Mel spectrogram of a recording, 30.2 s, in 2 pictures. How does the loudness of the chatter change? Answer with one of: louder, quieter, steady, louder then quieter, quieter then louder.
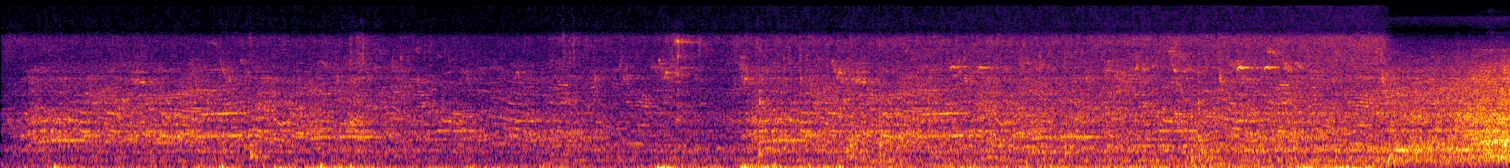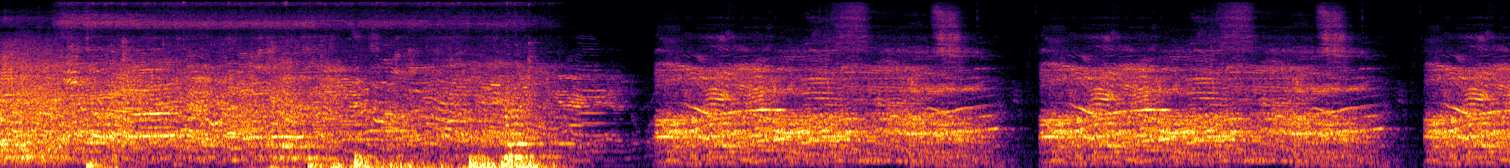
louder.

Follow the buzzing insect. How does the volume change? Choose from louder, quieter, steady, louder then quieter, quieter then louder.
louder.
